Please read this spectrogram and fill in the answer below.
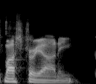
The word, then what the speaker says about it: Mastroianni: I thought we should have known more about the Mastro, how do you say his last name? – I think it's Mastroianni.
